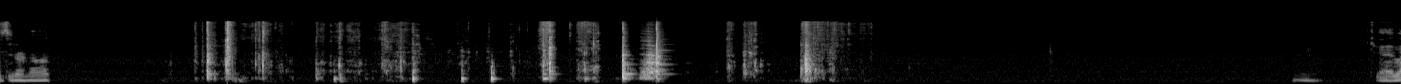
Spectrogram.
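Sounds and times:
plastic shrink wrap crinkling: 0:02.0 - 0:06.1, 0:07.2 - 0:08.8.

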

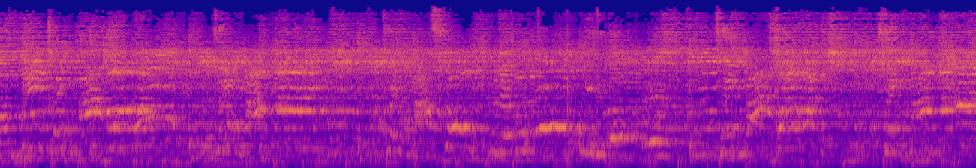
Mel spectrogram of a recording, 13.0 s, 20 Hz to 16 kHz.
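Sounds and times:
gospel song with band: 0:00.0 - 0:13.0.

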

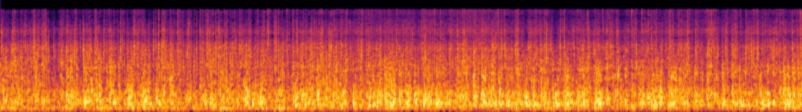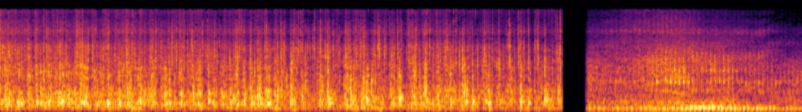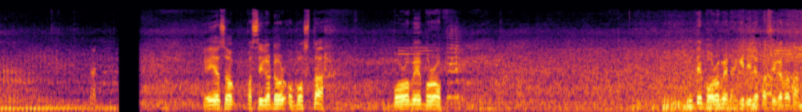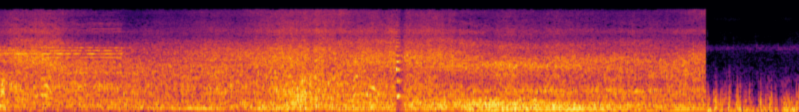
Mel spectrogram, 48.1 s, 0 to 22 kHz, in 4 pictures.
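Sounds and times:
hail clattering on car: 0:00.0 - 0:20.5, 0:34.2 - 0:45.9.

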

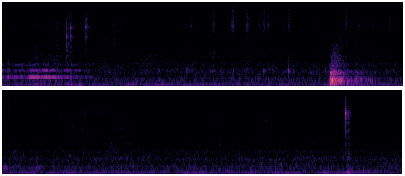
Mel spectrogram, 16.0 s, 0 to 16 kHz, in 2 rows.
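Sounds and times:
crayon scratching on paper: 0:03.4 - 0:06.4
dull thump: 0:06.5 - 0:07.2.

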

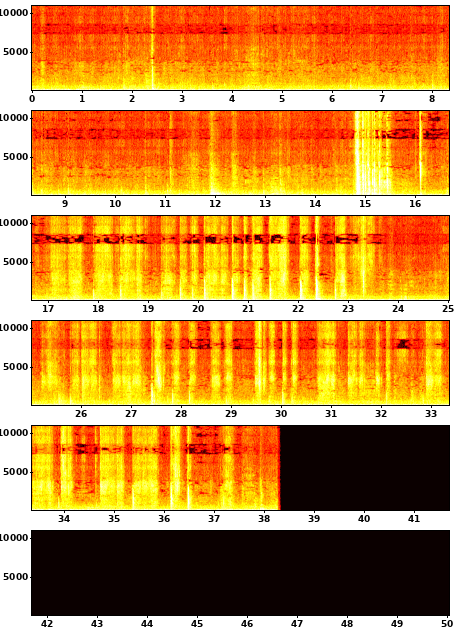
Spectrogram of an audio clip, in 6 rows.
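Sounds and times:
steady low hum: 0:00.0 - 0:38.3
marker scratching on paper: 0:17.0 - 0:23.6, 0:25.2 - 0:37.8.

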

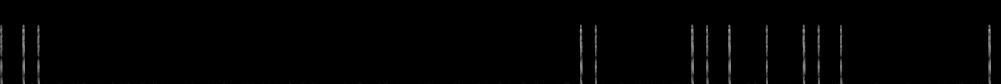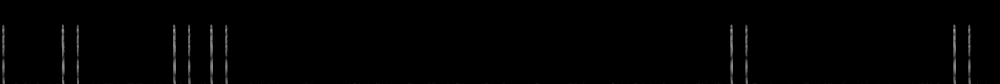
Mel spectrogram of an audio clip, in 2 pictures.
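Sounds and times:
computer mouse clicks: 0:00.0 - 0:00.4, 0:05.8 - 0:06.0, 0:06.9 - 0:07.4, 0:08.0 - 0:08.5, 0:09.9 - 0:10.8, 0:11.8 - 0:12.3, 0:17.3 - 0:17.6, 0:19.6 - 0:19.8.

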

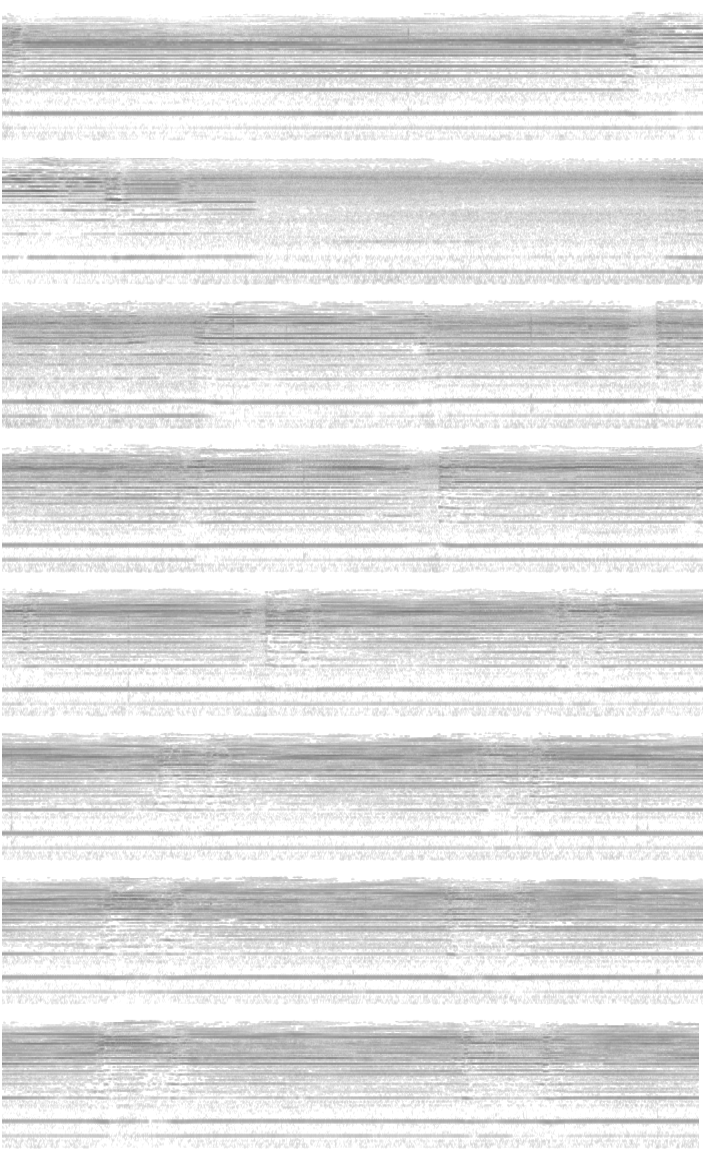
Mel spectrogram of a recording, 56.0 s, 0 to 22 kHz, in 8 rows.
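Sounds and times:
router spindle whine: 0:00.0 - 0:56.0.

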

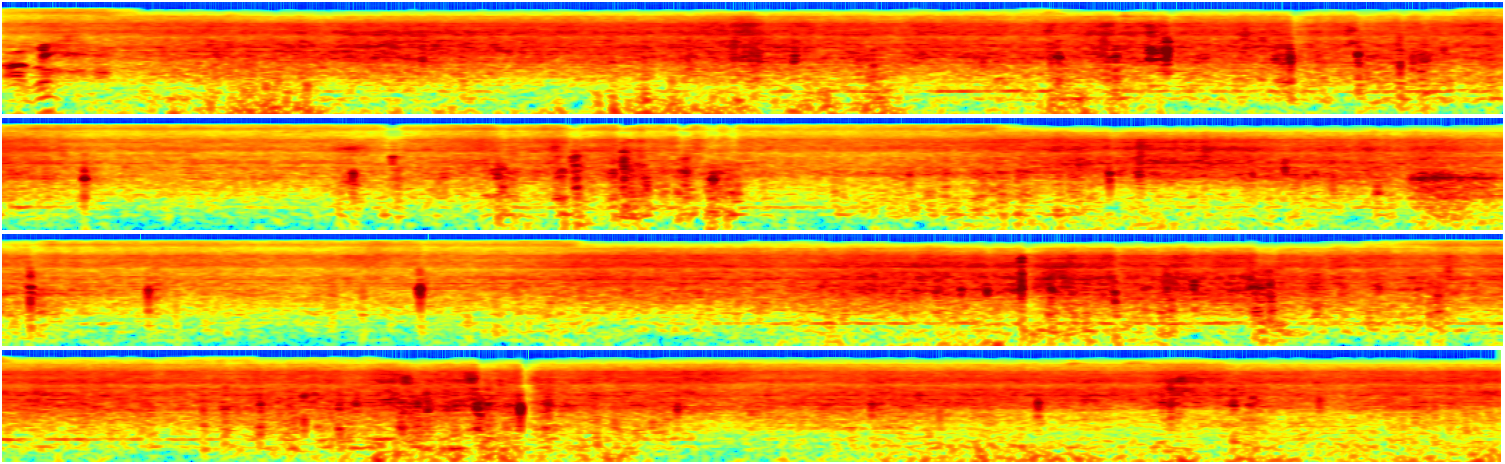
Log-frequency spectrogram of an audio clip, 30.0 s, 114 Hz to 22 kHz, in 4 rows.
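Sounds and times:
wind buffeting microphone: 0:00.0 - 0:30.0
tyres rumbling over dirt and rock: 0:01.0 - 0:30.0.

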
